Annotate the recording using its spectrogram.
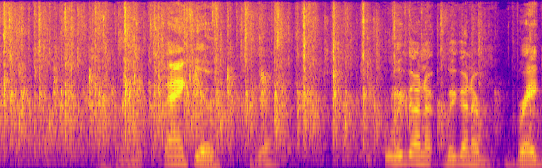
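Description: An elderly man speaks with amusement into a microphone.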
